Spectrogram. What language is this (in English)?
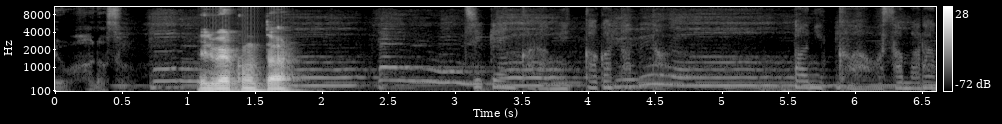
Portuguese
